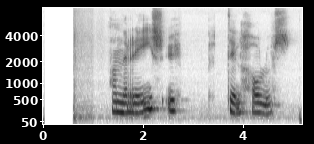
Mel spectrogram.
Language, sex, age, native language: Icelandic, male, 8, Icelandic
